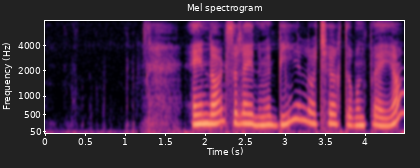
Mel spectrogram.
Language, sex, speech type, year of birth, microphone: Norwegian, female, spontaneous, 1978, Sennheiser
